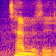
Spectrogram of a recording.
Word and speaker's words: Tsamezeu: Tsamezeu, there you go.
